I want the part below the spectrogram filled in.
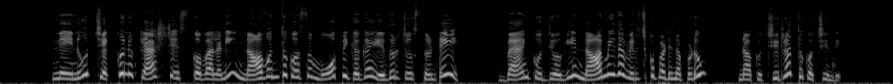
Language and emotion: Telugu, angry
